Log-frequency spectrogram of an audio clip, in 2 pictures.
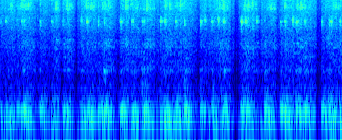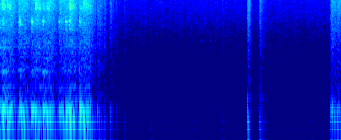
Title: Goodman GE ECM rocking for position, no start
